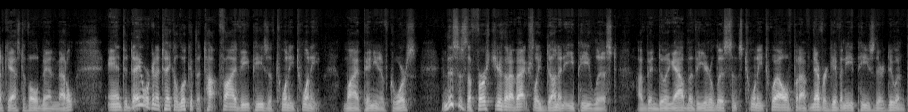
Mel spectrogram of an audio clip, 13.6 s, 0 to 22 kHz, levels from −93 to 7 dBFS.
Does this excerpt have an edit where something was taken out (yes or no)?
no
